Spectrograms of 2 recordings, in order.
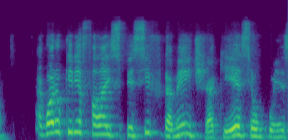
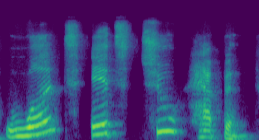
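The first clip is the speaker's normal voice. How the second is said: slow, separated "Want it to happen"; word-by-word model; slower than usual. Shown as a demonstration. Teacher models the phrase for students, slow and separate. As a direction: spell out each word slowly with pauses.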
